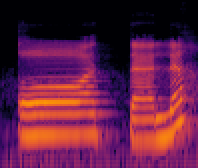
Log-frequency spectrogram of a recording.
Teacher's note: قاف کی آواز کھینچے گی، باقی دونوں آوازیں چھوٹی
